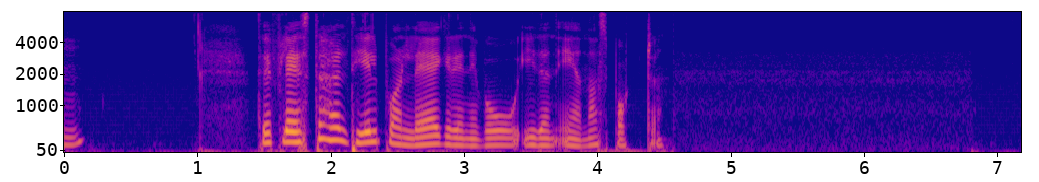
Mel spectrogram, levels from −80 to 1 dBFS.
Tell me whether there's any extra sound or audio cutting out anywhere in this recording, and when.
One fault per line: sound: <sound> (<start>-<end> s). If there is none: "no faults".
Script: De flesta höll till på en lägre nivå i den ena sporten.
no faults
